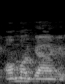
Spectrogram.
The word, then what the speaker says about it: Omegang: Omegang is closer to the Flemish pronunciation, but a lot of people call it Omegang too. So really, it's kind of like tomato, tomato in a lot of ways.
